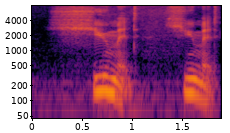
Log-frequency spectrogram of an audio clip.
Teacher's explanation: two sounds in this word. The stress is on the first one.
